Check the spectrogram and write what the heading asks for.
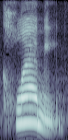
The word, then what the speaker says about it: clammy: adjective as you say the stress goes on the first syllable clammy it's cold and Dam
